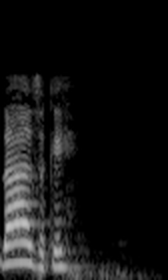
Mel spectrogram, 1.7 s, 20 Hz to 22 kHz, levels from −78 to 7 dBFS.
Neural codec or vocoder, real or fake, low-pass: none; real; 7.2 kHz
